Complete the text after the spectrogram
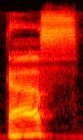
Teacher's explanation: শেষে ফা আছে, বাতাস হবে।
